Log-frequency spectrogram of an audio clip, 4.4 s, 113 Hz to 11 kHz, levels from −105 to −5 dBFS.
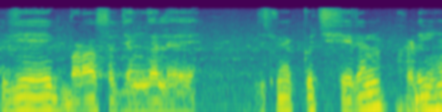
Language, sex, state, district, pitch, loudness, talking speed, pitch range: Hindi, male, Uttar Pradesh, Lucknow, 100 Hz, -16 LUFS, 150 wpm, 90-110 Hz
